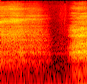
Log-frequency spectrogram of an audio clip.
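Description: A long breath drawn in during a yoga exercise, heard close and steady, with a brief lull before a stronger inhale swells up; no one speaks.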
